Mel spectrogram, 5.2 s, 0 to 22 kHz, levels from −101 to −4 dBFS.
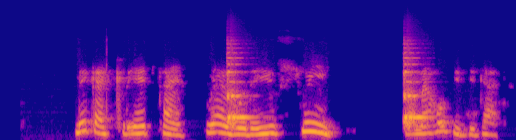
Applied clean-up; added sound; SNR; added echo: classical method spectral subtraction.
